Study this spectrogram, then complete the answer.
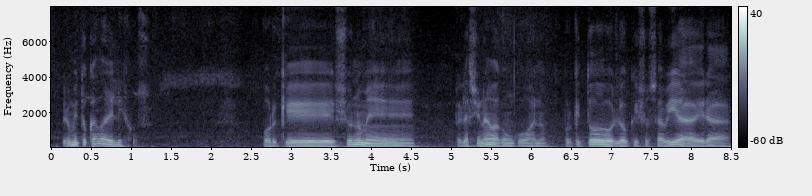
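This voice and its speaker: Speaking with an Argentine accent, a man with a very deep, low pitch moves at a fairly slow pace, with ordinary pitch variation, long, frequent pauses and audible room echo. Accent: Rioplatense Argentine Spanish. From Argentina. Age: 60s. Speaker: psychiatrist. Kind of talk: video commentary. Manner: hesitant, with fillers.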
